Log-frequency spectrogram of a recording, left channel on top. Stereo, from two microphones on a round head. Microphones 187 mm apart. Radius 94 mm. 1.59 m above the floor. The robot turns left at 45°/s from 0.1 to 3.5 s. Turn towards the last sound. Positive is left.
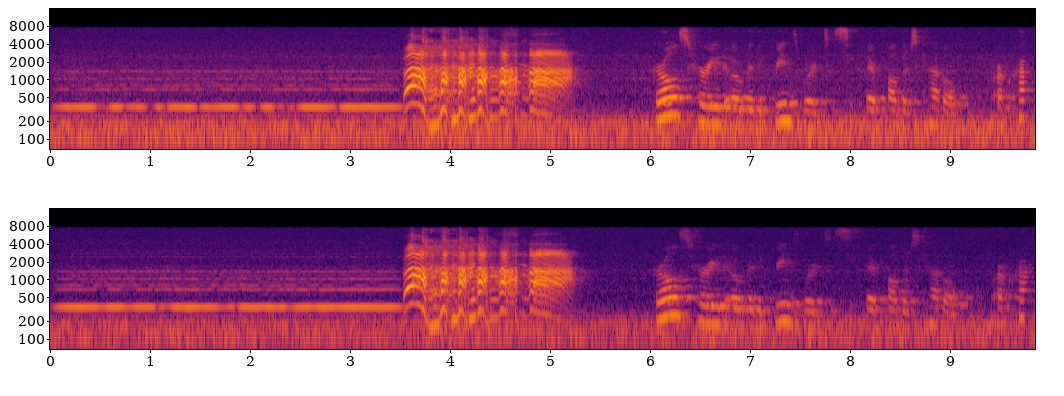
turn(degrees=55)  # may be behind; listen again after turning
